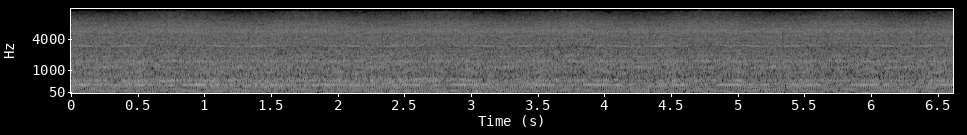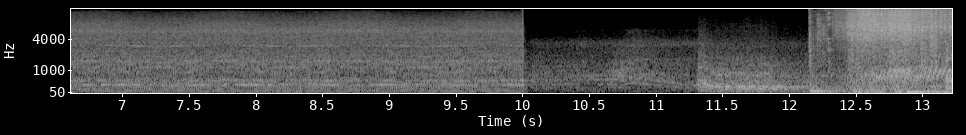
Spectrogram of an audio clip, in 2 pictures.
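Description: Racing car engine from a racing video game drones steadily through the pit lane at a Madrid Grand Prix, then cuts abruptly near ten seconds and returns louder with a rising high whine as the car rejoins.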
